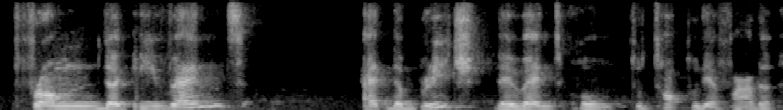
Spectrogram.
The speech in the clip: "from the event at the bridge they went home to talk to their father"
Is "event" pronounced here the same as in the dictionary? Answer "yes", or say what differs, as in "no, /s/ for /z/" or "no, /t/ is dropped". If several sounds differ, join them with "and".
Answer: yes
